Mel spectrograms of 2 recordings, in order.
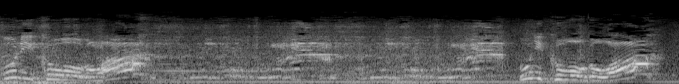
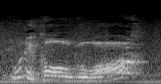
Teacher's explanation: Now notice the query inflection there, the interrogative. Okay, it sounds like a question.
